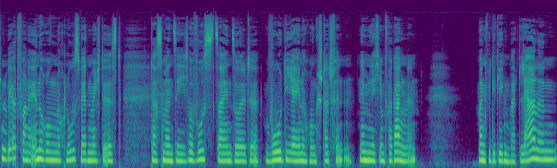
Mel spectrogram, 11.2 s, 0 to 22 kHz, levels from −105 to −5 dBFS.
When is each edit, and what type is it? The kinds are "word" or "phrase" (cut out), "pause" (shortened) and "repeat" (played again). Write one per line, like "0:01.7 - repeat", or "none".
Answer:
0:03.7 - word
0:05.2 - pause
0:07.1 - pause
0:09.7 - phrase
